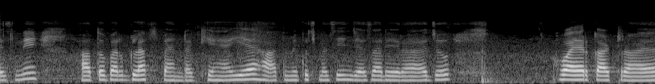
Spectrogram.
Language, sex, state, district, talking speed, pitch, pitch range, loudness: Hindi, female, Uttar Pradesh, Shamli, 190 wpm, 200 Hz, 195-215 Hz, -18 LUFS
